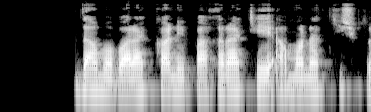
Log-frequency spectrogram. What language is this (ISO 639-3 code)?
pus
